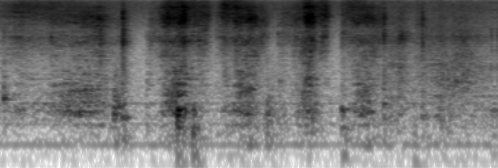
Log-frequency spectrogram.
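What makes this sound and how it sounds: A hand strokes and rubs a short flat bristle brush across the grain of a large, flat wooden painting panel with visible wood grain, painted pink with red drips and a yellow tape line, lying on a table. Soft, dry scratchy rasps rise and fall in repeated swells, with a muted low-mid body under a faint airy hiss and a brief louder scrub near the middle.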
